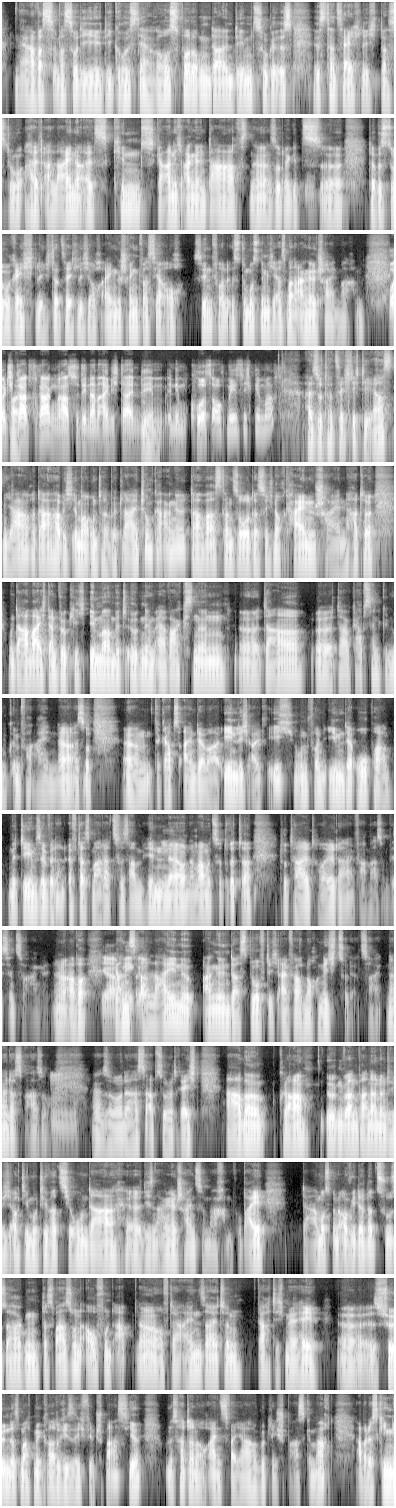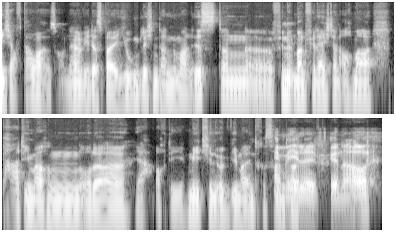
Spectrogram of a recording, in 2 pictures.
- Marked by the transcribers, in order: laughing while speaking: "genau"; chuckle
- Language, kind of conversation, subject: German, podcast, Was ist dein liebstes Hobby?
